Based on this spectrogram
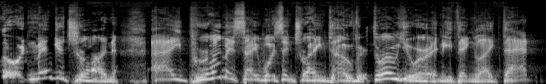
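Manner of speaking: rough, high-pitched growling. Voice actor demonstrating his new take for the Armada Bridged audio, growly Starscream voice. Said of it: "my growly voices have gotten better".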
